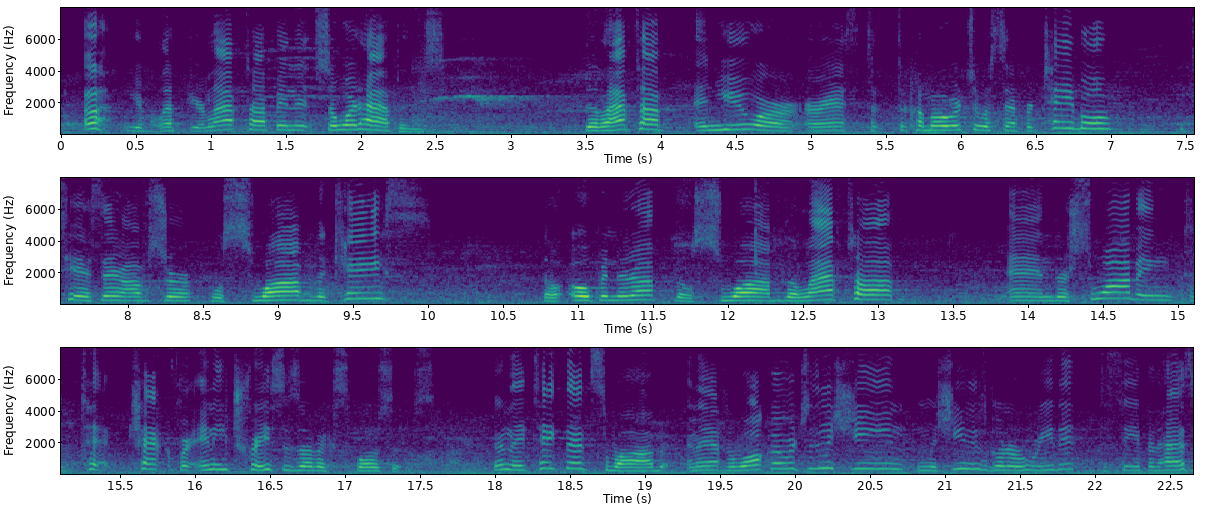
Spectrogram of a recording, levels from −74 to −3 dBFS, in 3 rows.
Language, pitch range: English, 245-340 Hz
